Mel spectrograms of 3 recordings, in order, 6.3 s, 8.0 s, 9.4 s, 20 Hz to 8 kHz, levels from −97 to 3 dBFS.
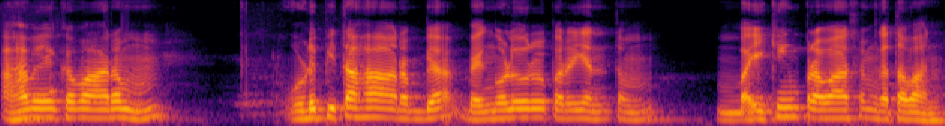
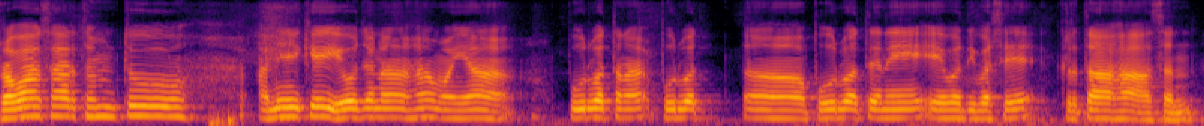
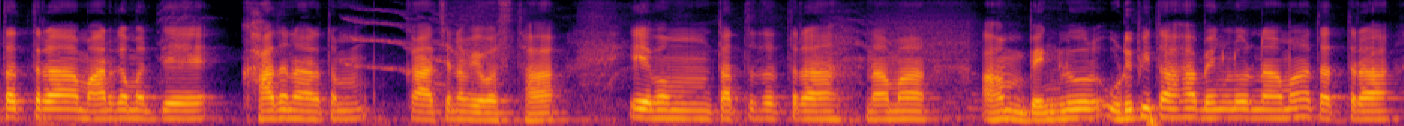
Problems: background sounds at intervals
